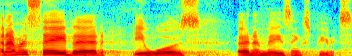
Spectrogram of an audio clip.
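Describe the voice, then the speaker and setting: A woman at a moderate pace, medium in pitch, with a Brazilian accent. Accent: foreign accent (Brazilian). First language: Portuguese. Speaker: corporate executive, panelist. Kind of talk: panel discussion. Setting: stage with audience.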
